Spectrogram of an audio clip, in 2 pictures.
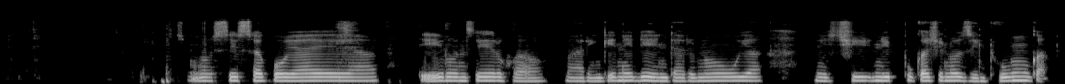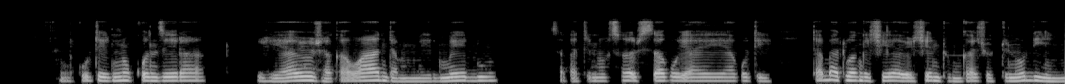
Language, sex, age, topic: Ndau, female, 18-24, health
